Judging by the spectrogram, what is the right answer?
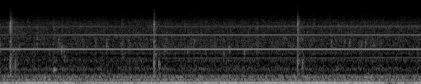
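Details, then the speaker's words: Webasto heater in a bus camper conversion, with an open coolant circuit, expansion vessel and automatic bleeder, heard near its exhaust: a steady burner rumble with a thin whine and faint ticks every second and a half. Some air bubbles are still in the coolant after partial bleeding. "On a réussi à purger plus ou moins haut, on a encore un petit peu de bulle d'air, mais ça va."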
